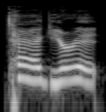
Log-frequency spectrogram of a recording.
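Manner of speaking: high, loud playful shout; a dog starting a game of tag, shouting. Acted. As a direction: call it out as she dashes off. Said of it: "Then she shouts".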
